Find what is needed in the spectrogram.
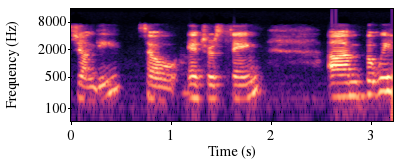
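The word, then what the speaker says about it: Junge: name Rhode interesting because my last name is spelled j-u-n-g-e nobody ever does the e at the end I get Jung junji sometimes janji but it's junkie so interesting um but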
